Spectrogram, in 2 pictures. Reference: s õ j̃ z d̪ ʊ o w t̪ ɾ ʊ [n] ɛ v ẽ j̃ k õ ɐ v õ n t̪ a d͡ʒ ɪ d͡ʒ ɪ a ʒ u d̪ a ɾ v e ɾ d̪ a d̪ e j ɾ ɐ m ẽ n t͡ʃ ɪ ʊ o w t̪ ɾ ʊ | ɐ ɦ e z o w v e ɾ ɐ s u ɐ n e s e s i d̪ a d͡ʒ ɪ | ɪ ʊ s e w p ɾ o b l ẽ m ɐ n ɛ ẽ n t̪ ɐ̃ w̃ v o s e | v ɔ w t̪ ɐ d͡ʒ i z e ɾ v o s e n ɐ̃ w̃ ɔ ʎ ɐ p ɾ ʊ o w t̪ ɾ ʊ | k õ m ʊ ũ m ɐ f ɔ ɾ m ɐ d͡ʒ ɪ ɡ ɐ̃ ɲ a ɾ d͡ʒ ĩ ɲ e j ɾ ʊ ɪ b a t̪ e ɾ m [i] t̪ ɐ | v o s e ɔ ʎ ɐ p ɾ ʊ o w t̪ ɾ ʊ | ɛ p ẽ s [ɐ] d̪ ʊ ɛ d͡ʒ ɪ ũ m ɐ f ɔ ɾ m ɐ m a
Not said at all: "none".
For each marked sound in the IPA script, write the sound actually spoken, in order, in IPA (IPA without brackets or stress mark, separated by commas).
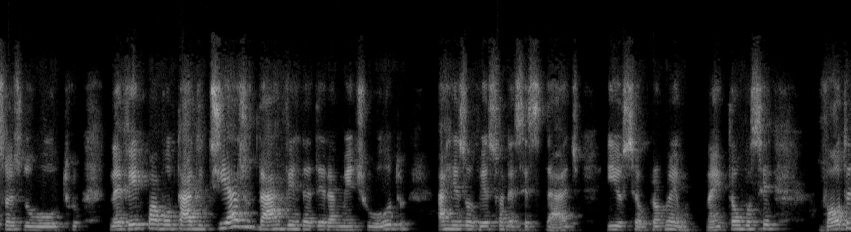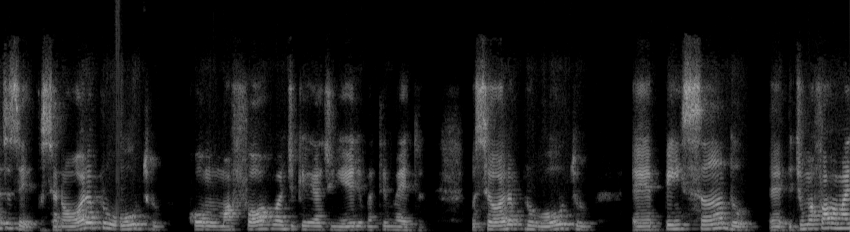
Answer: n, ɛ, ɐ̃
